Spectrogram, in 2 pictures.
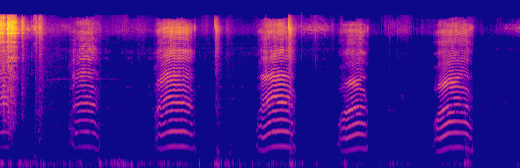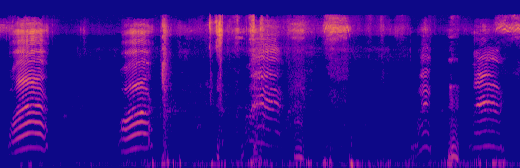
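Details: Aging black cat Beni, in heat indoors, calls over and over: about ten arched, nasal meows repeated roughly every two seconds, fading into shorter, weaker cries near the end.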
